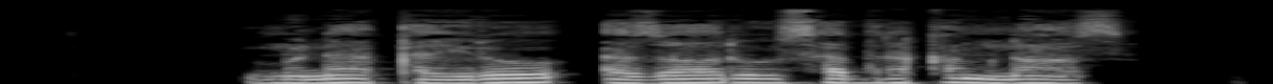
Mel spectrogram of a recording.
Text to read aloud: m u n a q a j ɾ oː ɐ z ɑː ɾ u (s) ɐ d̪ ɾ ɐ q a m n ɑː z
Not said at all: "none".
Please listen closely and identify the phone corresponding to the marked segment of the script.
s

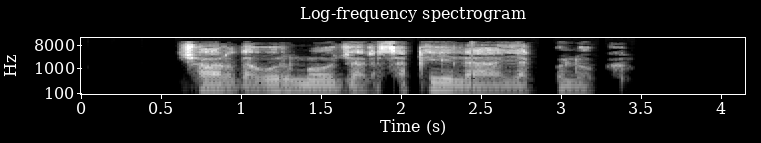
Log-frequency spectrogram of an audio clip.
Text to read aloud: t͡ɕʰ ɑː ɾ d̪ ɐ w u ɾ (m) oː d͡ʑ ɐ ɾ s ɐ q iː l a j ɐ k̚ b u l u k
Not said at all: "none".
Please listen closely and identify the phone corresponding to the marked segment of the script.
m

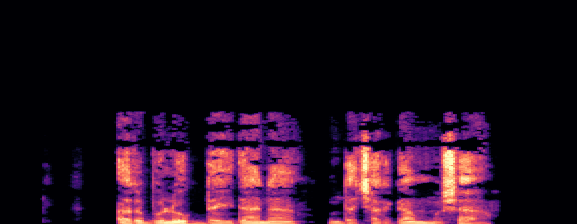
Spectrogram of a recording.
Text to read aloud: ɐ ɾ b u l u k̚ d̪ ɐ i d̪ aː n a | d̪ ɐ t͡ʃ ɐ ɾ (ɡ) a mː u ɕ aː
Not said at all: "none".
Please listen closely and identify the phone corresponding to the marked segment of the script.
ɡ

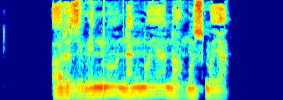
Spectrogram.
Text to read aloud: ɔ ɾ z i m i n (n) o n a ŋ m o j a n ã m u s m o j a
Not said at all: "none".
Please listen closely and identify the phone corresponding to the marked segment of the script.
m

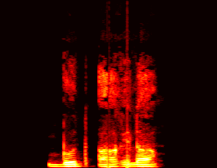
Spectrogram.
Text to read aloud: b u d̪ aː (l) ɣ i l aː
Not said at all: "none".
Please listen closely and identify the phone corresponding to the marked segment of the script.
none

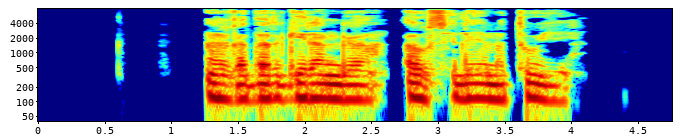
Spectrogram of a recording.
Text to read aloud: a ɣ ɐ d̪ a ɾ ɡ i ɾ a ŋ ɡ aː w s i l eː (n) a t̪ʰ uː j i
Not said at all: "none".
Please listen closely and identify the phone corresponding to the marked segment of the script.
m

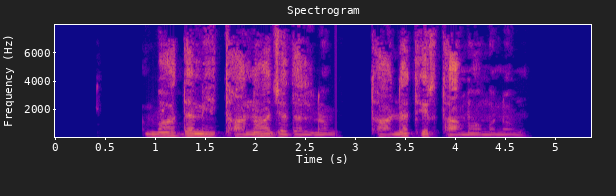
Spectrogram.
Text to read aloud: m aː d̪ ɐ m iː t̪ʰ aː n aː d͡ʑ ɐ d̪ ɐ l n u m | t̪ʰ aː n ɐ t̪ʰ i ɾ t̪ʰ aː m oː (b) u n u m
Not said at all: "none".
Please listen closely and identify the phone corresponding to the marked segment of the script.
m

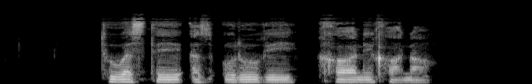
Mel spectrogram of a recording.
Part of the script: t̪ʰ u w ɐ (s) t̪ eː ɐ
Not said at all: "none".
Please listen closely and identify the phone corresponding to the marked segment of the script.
s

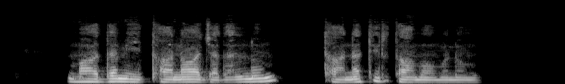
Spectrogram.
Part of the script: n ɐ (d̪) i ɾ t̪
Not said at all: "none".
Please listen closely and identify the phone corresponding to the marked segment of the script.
t̪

